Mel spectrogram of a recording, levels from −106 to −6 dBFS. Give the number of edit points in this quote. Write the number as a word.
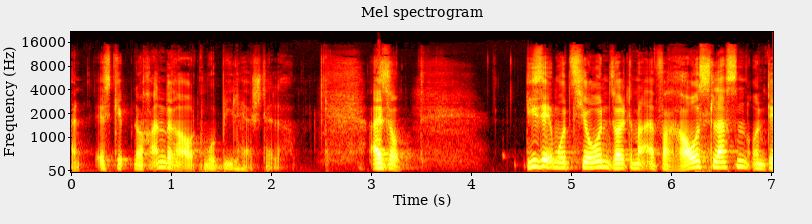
zero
